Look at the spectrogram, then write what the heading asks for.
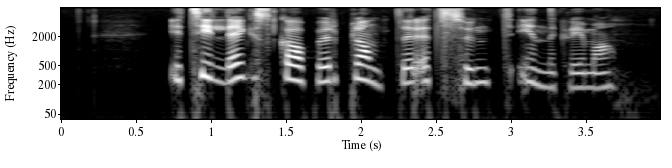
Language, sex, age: Norwegian, female, 33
